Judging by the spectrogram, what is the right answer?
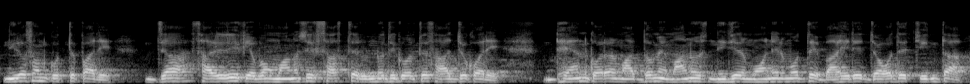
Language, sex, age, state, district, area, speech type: Bengali, male, 45-60, West Bengal, Jhargram, rural, spontaneous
